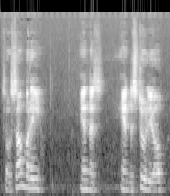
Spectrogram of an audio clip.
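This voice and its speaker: A man's voice: high-pitched, measured pace, sharp tone, poor audio. An older man, a veteran radio announcer, reminiscing in casual chat.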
